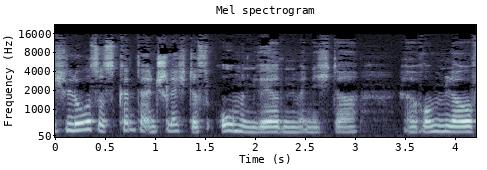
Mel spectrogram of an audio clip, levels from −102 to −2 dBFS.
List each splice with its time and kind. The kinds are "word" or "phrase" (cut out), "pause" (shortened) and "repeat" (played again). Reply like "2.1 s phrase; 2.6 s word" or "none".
none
